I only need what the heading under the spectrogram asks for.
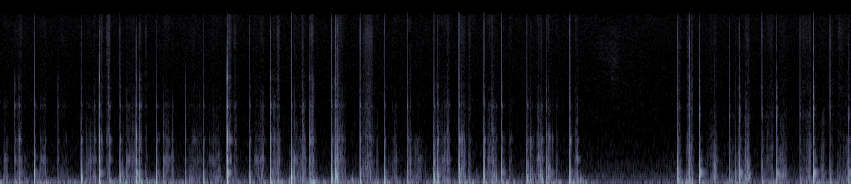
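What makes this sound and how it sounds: Long glitter acrylic nails tap and scratch along the ridged metal capsule bodies of a Zoom recorder's X/Y microphones. Many quick, dry, close-miked clicks arrive in dense bursts with a low, boomy thump under them, pausing for about a second of near-silence before resuming.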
